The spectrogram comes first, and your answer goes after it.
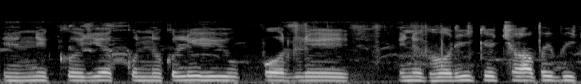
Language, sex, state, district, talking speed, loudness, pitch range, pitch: Bajjika, male, Bihar, Vaishali, 135 wpm, -21 LUFS, 175-185 Hz, 180 Hz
